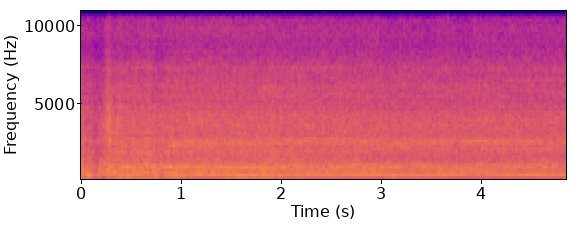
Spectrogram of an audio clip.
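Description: Electric countertop blender running with liquid in the jar. Its motor whine dips and wavers briefly near the start, then holds at a steady pitch.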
